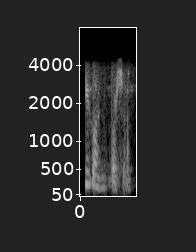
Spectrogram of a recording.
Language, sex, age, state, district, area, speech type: Nepali, female, 60+, West Bengal, Darjeeling, rural, conversation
